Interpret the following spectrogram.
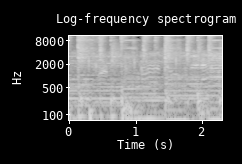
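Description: Background pop song playing, with a steady drum beat and heavy bass under sustained instrumental notes.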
